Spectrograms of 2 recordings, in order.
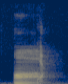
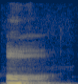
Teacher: the American O sound is an unrounded vowel. O, while the British O sound is rounded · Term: O sounds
